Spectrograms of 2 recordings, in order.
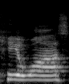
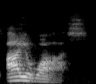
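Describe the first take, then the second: First: The name begins with a K sound. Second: The name begins with a vowel sound. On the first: This is the old pronunciation. "Instead of it being Kiowas" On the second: This is the new pronunciation. "the Q is silent"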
